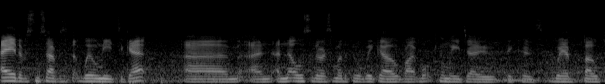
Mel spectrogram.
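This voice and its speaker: A man rattles off his words very fast while noticeable background noise fills the clip. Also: medium pitch for a man. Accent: West Country. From Plymouth, south-west England. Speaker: business owner. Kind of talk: live panel discussion. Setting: business show with live audience. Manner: animated, informal.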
